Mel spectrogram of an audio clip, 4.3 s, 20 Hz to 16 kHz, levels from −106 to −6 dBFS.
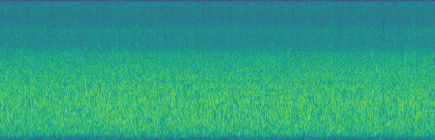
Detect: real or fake real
